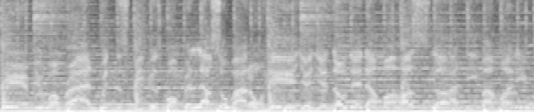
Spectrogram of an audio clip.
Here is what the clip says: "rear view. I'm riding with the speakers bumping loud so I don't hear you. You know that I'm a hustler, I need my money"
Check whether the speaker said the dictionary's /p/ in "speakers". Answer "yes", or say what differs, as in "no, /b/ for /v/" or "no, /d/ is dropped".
yes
